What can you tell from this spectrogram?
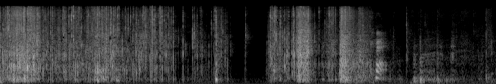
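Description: Clear plastic Lego parts bags crinkling as they are handled, with a brief pause about halfway through.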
